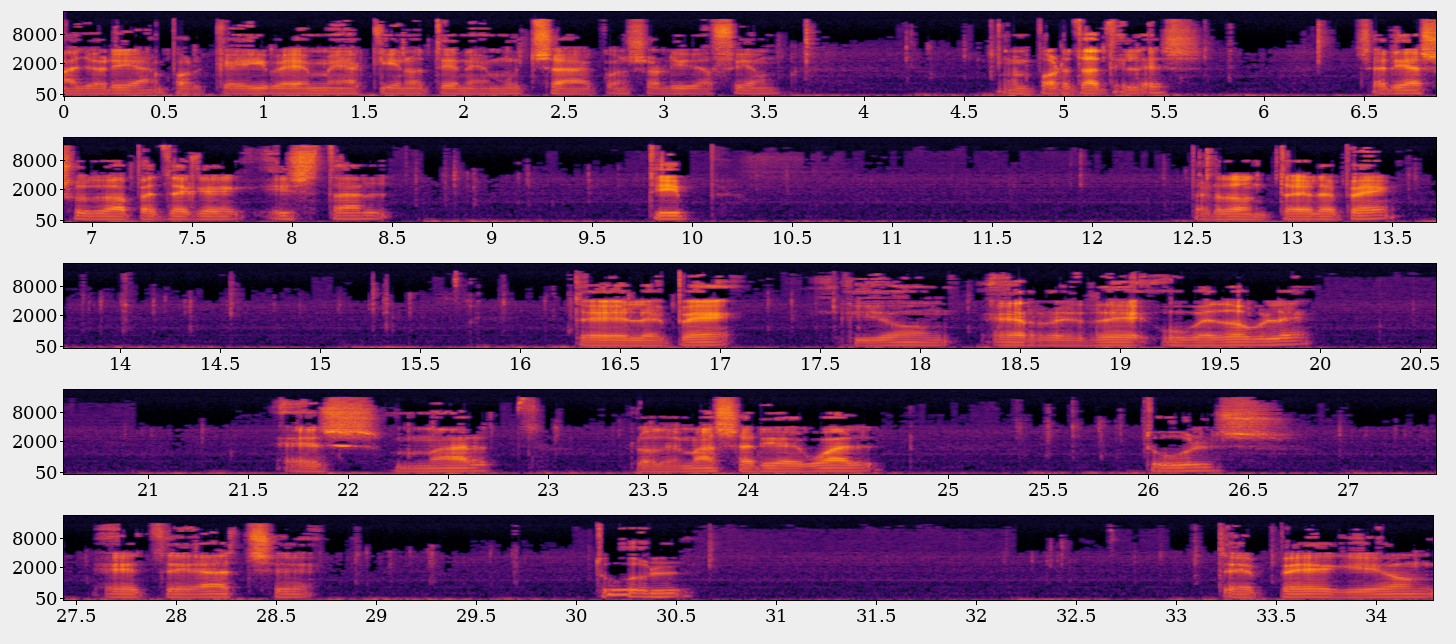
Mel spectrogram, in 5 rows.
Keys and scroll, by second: 0.0-2.8 typing, 4.2-6.4 typing, 8.6-9.5 typing, 10.7 typing, 12.6-14.5 typing, 15.7-19.5 typing, 21.5-30.3 typing, 33.2-34.2 typing.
